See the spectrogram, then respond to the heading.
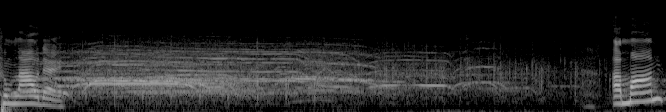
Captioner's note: attendees cheering and clapping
